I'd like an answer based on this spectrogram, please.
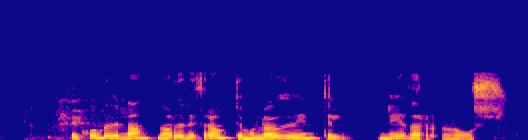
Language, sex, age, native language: Icelandic, female, 40-49, Icelandic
